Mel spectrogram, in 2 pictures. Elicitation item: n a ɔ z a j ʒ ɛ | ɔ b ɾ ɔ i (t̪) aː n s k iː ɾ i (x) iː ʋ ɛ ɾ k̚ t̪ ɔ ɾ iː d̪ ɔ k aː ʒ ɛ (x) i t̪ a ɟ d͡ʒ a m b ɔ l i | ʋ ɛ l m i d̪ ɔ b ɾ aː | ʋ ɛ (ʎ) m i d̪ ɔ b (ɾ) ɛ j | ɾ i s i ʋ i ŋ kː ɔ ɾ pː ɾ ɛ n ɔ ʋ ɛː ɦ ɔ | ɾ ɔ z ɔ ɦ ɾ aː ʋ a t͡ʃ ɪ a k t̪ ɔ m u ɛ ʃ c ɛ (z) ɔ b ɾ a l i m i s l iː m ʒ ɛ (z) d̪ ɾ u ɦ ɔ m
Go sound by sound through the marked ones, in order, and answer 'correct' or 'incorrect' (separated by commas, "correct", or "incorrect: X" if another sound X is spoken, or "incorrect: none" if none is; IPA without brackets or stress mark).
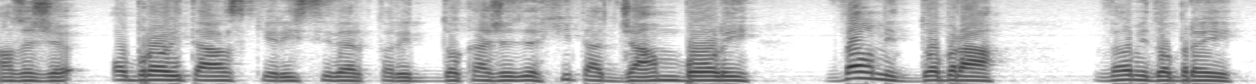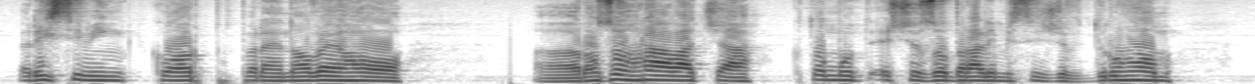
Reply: correct, incorrect: s, correct, incorrect: l, correct, correct, incorrect: v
